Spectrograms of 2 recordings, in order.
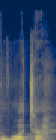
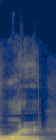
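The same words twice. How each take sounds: First: It is said in a British accent. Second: It is said in an American accent.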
